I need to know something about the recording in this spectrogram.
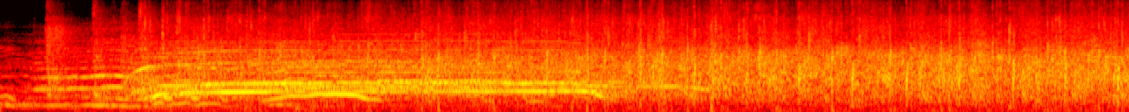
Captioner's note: audience cheering and applauding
